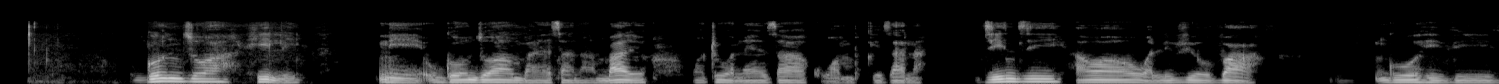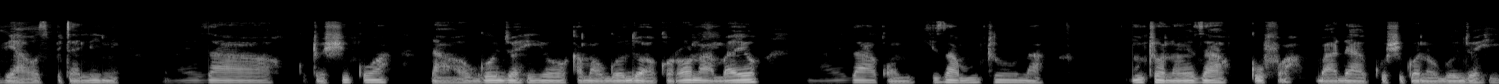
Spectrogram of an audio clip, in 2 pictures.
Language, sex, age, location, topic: Swahili, female, 36-49, Nakuru, health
